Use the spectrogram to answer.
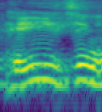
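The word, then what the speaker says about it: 北京: 예를 들면은 뭐, 아까 북경 있죠, 북경. 북쪽의 수도라는 우리 번역하면 그냥 북경인데 그 북경을 중국 사람들은 베이징 이렇게 읽는다고.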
